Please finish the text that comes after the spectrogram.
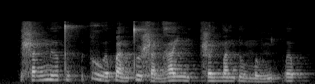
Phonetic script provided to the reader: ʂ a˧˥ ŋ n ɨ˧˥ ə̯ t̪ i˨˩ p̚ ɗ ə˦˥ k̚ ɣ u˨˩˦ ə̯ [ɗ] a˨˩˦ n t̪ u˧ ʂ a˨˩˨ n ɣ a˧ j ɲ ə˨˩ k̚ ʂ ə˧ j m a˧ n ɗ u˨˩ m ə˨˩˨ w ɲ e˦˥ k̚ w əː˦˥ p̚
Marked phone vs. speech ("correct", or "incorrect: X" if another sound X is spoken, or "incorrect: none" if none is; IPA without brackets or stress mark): incorrect: ɓ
